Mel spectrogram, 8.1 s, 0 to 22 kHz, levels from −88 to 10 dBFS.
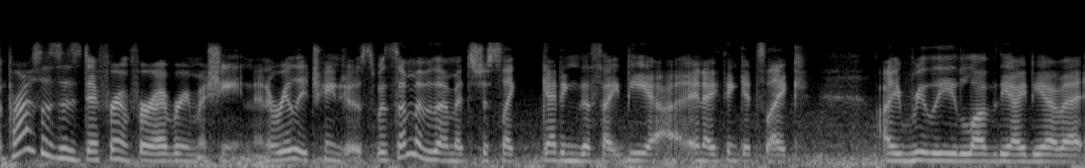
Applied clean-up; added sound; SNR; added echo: none; none; none; none.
